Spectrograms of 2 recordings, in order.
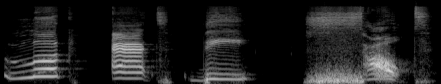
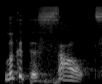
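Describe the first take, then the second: First: Very slow, loud, word by word; drawn-out mockery. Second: Said in the usual way. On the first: Real, not acted. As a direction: savor each word, stretching SALT out. Repeats mocking remark, drawn out.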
